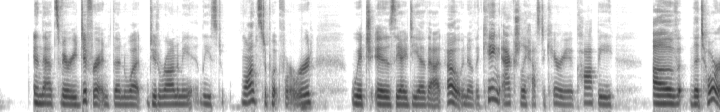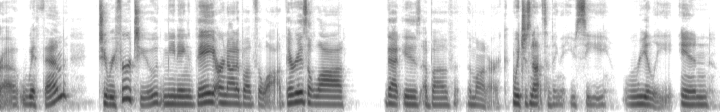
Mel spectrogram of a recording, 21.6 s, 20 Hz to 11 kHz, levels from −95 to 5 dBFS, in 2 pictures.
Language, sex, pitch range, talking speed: English, female, 175-210 Hz, 170 wpm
